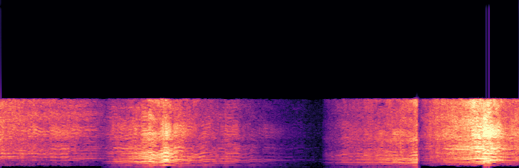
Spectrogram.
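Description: A mosquito in flight gives a thin, high-pitched whine with a wavering tone. The buzz grows louder and softer as it passes near and drifts off, with a brief silence between passes.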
